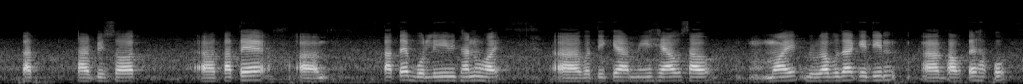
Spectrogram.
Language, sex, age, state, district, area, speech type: Assamese, male, 18-30, Assam, Kamrup Metropolitan, urban, spontaneous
